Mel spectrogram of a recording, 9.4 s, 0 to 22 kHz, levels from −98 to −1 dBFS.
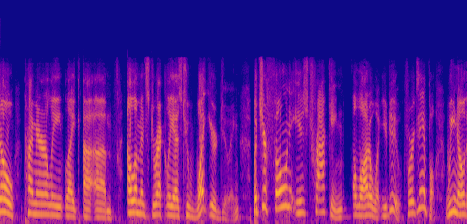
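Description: Throughout the speech, the AMR wideband (HD Voice) codec sounds rough and raspy, consistent with an 8.85 kbit/s mode, one of its lowest rates. On a spectrogram, content stops near 7 kHz, with the 6.4 to 7 kHz band filled by smooth, featureless noise instead of harmonic detail.

From 7.04 to 7.12 s, lost AMR speech frames cause a brief dip or warble, consistent with a single lost 20 ms frame. The decoder reused the previous pitch and vocal tract settings at reduced gain. The waveform shows a short amplitude sag, and the spectrogram shows momentarily smeared, repeated harmonics.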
